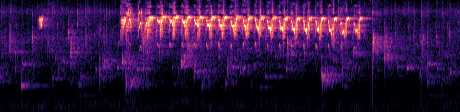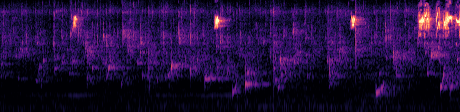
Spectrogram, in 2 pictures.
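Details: Loud, coarse crecetan chatter of the olive-backed sunbird, or sriganti, kept as a tutor for contest birds: a rapid, shrill, buzzing rattle for over two seconds, then intermittent sharp high chips and soft lower twitters, another rattle starting at the end.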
